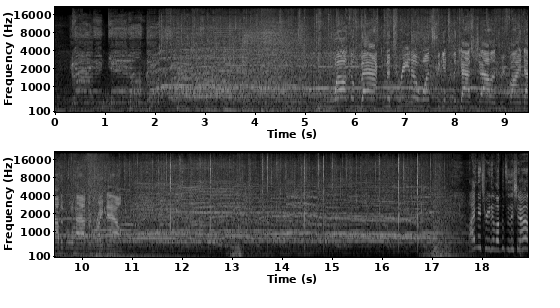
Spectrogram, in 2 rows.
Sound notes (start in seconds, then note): 2.1 applause and cheering; 11.6 applause and cheering; 12.9 whoosh; 13.9 applause and cheering; 16.8 whoosh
